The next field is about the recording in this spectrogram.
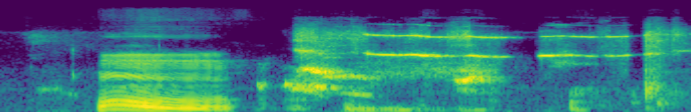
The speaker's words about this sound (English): Quit it. That's not one of my dogs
